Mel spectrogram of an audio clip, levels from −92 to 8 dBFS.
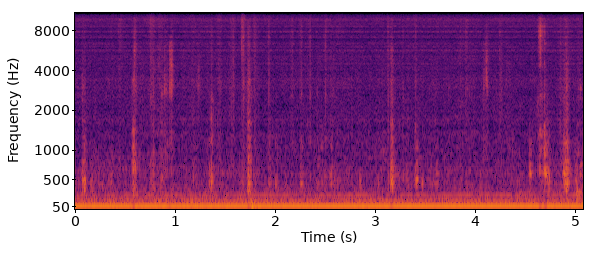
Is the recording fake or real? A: fake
